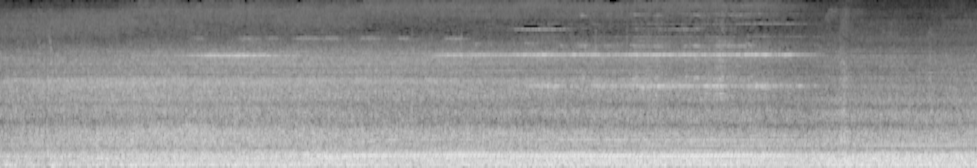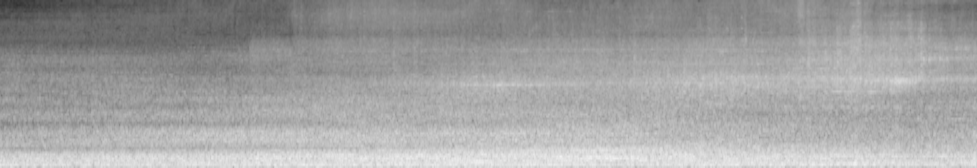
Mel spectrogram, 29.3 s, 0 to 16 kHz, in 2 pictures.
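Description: EP07 electric locomotive and its passenger coaches moving along the platform, a steady rail rumble that grows louder as the coaches roll past.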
